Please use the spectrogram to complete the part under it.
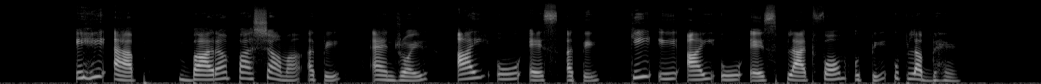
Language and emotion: Punjabi, neutral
